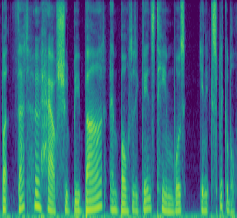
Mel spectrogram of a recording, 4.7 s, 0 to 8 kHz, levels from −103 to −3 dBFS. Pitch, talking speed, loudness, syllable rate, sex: 120 Hz, 165 wpm, -22 LUFS, 4.9 syllables/s, male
